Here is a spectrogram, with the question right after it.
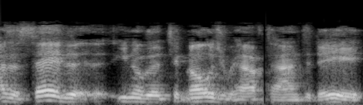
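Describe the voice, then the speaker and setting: A man is speaking. He has a Scottish accent. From Scotland. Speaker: whisky brand ambassador. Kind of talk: casual chat.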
